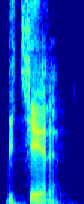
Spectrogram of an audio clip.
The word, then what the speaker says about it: bicchiere: This word bicchiere can be quite tricky to pronounce, but if you break it into three syllables, it's easy. So we've got bicchiere. The middle one is like yeah, the slang word for yes in English. So bicchiere, bicchiere, bicchiere.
